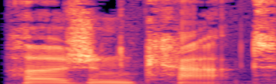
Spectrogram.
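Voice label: "persian cat", British English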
